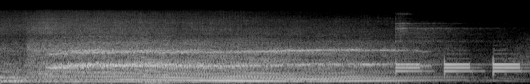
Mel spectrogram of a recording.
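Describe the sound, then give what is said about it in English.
A self-driving robotic car, driving itself with no human driver and using sensors to detect nearby objects, drives past with a steady, slowly bending whine, loud, then three short electronic beeps sound at the end. “They're robotic vehicles that can drive all by themselves without any humans driving them.”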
